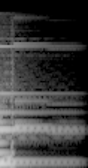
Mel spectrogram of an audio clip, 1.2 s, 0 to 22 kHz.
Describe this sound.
PPG 006 Digital Mallet G#1
This sample is part of the "PPG
MULTISAMPLE 006 Digital Mallet" sample pack. It is a short bell sound
with some harsh digital distorion above it, especially at the higher
pitches. In the sample pack there are 16 samples evenly spread across 5
octaves (C1 till C6). The note in the sample name (C, E or G#) does not
indicate the pitch of the sound but the key on my keyboard. The sound
was created on the PPG VSTi. After that normalising and fades where applied within Cubase SX.
short, multisample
